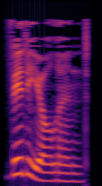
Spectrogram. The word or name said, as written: videoland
